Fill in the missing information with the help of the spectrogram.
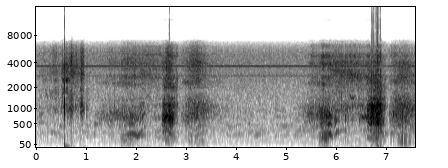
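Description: Rough, rattling breaths in and out in slow cycles, roughly eight a minute; loud snoring.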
